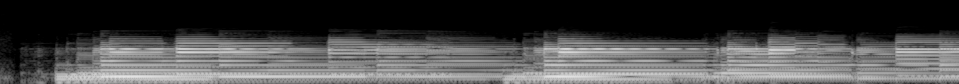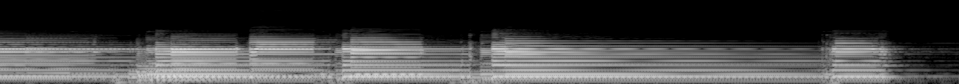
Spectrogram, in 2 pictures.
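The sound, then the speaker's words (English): A clean electric guitar tone through an amp with the top cut rolled back and treble set to about noon, strumming sustained chords in a steady rhythm with bright, ringing harmonics and a few new strums every second or so, played alone without talk. “Okay, so honestly, with that amp, I kind of like the sound of that as a clean tone.”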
